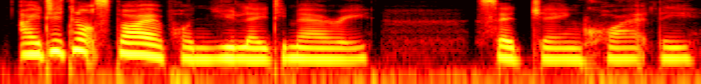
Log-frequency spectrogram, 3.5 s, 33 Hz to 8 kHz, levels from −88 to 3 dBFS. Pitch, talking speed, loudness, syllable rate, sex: 190 Hz, 190 wpm, -18 LUFS, 5.3 syllables/s, female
